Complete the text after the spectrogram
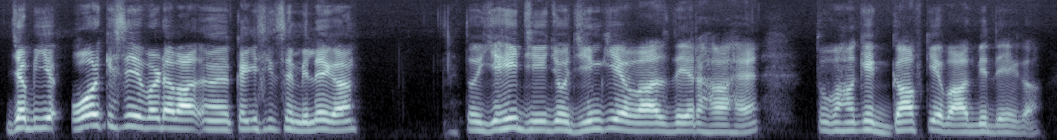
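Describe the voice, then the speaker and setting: A man teaching a basic English lesson, speaking slowly and repeating example words. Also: fairly high pitch, darkish tone, no room sound. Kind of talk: spoken language lesson.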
